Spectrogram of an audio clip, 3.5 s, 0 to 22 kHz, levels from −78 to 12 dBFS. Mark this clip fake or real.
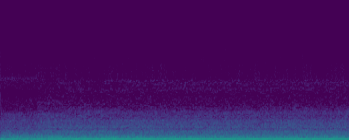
real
